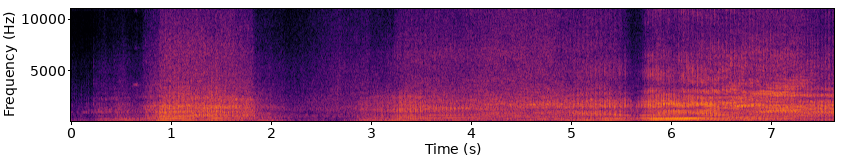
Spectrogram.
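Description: Range Rover's V8 engine revving hard in three surges, its pitch rising and falling with each, the last surge the loudest.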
